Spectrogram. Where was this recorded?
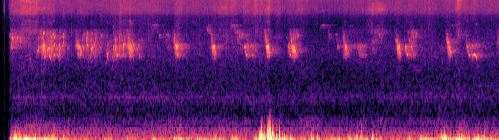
in a park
